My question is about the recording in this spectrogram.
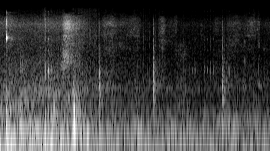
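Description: Faint scratching of writing on a board during a lecture: a few light, brief strokes against a quiet background.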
